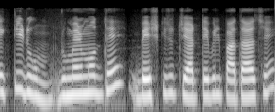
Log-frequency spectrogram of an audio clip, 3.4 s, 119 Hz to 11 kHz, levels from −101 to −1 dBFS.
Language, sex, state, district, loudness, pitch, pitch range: Bengali, female, Odisha, Malkangiri, -15 LUFS, 240 Hz, 225-260 Hz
